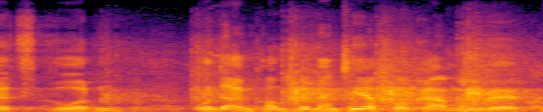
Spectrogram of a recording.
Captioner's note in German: Beifall bei der SPD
